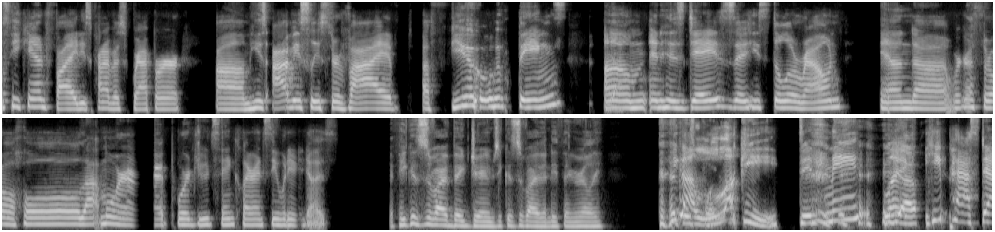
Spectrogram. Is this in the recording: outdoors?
no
